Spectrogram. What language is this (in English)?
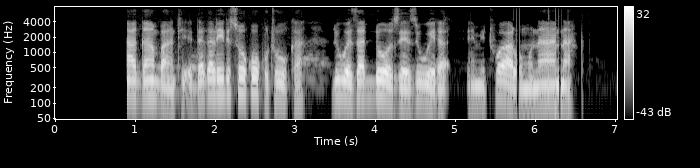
Ganda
